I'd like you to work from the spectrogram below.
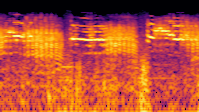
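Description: Seagull squawks in the video game Dimhaven: a few shrill, harsh calls in quick succession, each with a wavering pitch, close and clear with no voices over them.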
